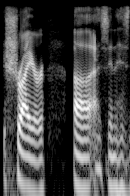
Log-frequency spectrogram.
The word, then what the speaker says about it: Schreier: I always get his name wrong, so I wrote this down. Schreier.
